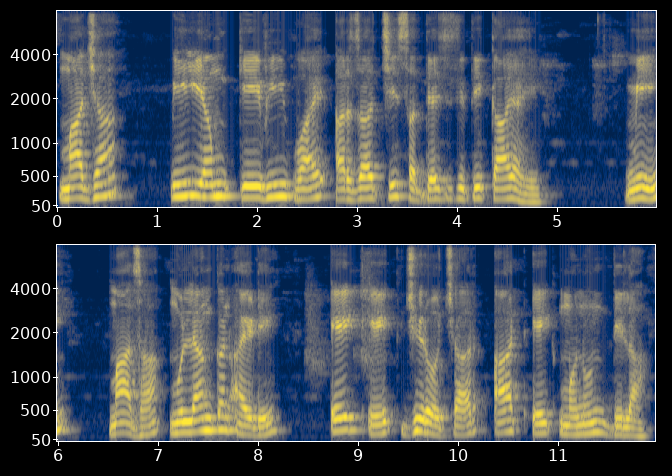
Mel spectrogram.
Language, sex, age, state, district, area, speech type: Marathi, male, 30-45, Maharashtra, Palghar, urban, read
